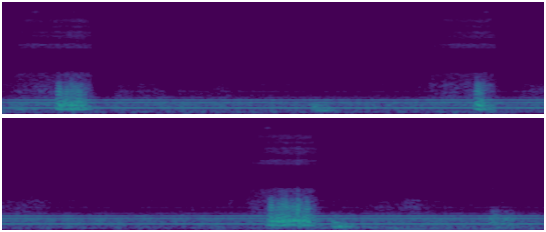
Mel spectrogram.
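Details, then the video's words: A sleeping Bichon Frise puppy snores in rough, breathy bursts about every three to four seconds, some followed by a softer short snort, over a steady low electrical hum. "코골면서 자는 비숑 강아지 bichonfrise puppy snoring"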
